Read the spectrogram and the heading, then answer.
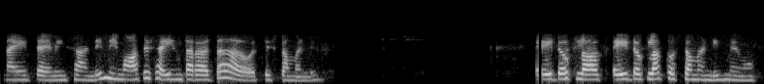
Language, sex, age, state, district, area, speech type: Telugu, female, 18-30, Andhra Pradesh, Anantapur, urban, conversation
